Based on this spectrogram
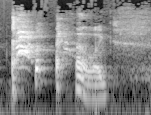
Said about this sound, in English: And this is actually the first time being sick that I can recall in quite a while, where I am just coughing like a lot.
